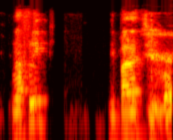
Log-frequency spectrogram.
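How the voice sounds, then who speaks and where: With ordinary pitch variation, a man talks in a fairly high register. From São Paulo state, Brazil. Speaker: teacher and author. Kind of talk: interview. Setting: online live stream. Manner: halting.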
